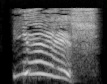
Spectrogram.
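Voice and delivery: a very high, loud, thrilled yes; delighted yes. Acted. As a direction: squeal with delight. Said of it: "said Nicolaus delightedly".

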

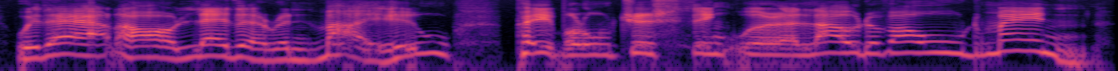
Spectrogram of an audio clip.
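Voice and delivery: put-on high, slow, stretched old voice; complaining old man. A narrator's reading. Boy Willie objecting to losing leather and mail, high complaining old man. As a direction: whine it out high and slowly.

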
